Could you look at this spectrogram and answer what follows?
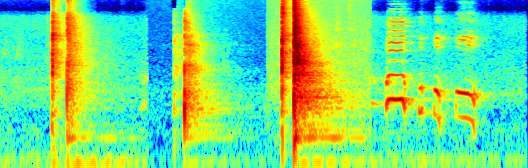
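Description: A Nerf underslung launcher fires Demolisher rockets at a close target in three sharp, loud pops spaced about a second apart, with a brief burst of laughter-like chatter afterward.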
